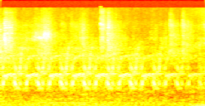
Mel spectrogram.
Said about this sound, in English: The CO rushes off, leaving Gailey's lifeless body and alarms echoing throughout the building in his wake.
